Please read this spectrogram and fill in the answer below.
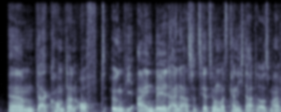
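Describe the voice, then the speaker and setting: A man at a medium pitch, fairly quick in pace, with monotone, flat intonation. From Hesse, Herborn. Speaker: musician and podcaster. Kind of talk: casual chat.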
